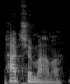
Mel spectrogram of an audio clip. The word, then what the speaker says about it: Pachamama: Panchamama? Ooh, I like Panchamama. – If that's how you pronounce it. – It's Pachamama.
